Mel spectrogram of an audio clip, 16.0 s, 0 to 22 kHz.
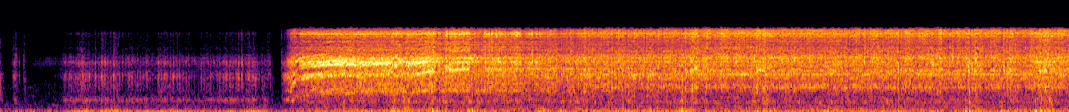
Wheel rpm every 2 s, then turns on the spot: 10, 20, 140, 230, 230, 230, 230, 230.
0-4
